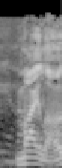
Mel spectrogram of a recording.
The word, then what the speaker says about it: Milo: From Milo, is that how you say that guy's name, that conservative guy, Milo or Milo? – Milo, okay, all right, I can't pronounce that last one.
